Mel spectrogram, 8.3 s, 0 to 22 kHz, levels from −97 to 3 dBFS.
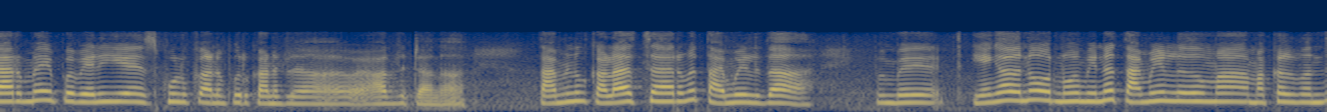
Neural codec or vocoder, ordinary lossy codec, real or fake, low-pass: codec, 16 kHz, 2 kbps, X-Codec, HuBERT features, trained on LibriSpeech; none; fake; none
